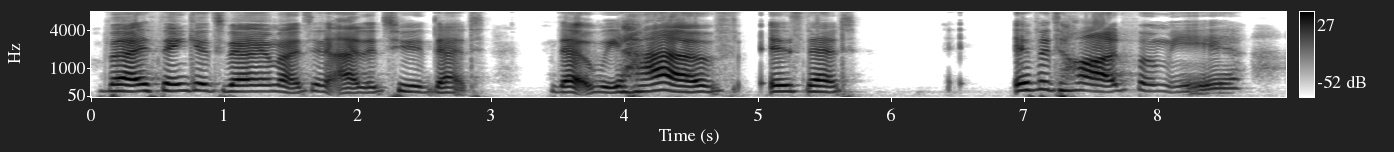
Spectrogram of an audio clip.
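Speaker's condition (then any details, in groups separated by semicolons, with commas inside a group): Cerebral palsy; speech not very clear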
